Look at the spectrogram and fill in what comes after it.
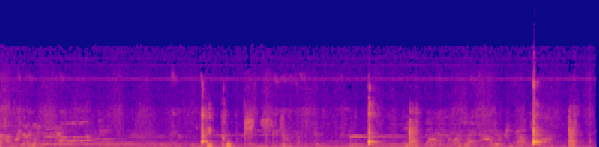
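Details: A newborn gives several sharp, brief hiccups at irregular intervals right after a bath, with soft music and voices behind.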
